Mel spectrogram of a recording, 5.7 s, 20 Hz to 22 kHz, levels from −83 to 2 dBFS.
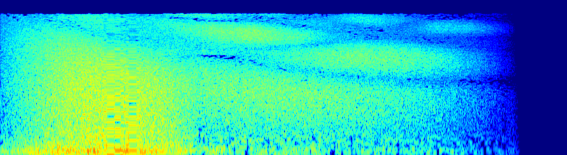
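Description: From 1.04 to 1.39 s, the audio takes on a robotic sound from repeated short buffers. It turns hard and metallic, with a fixed buzz near 100 Hz laid over it. The rough shape of the sound still comes through. The likely cause is new audio arriving too slowly, so the playback repeats its last short block instead of waiting. A 100 Hz buzz fits a 10 ms block. Most of that stretch, around seven tenths, seems to be repeated material.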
